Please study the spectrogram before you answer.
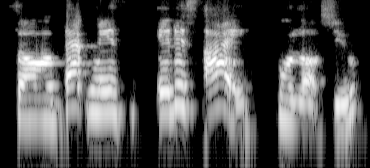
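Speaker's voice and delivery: normal talking voice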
